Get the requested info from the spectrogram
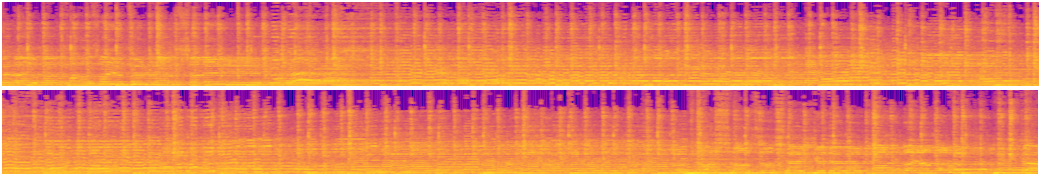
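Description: Live amplified Azerbaijani wedding-band music: an electric guitar plays a bending, ornamented melody over a frame-drum rhythm and a synthesizer keyboard, through PA speakers. It plays steadily with no break.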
